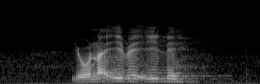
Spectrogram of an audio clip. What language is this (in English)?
Northern Sotho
